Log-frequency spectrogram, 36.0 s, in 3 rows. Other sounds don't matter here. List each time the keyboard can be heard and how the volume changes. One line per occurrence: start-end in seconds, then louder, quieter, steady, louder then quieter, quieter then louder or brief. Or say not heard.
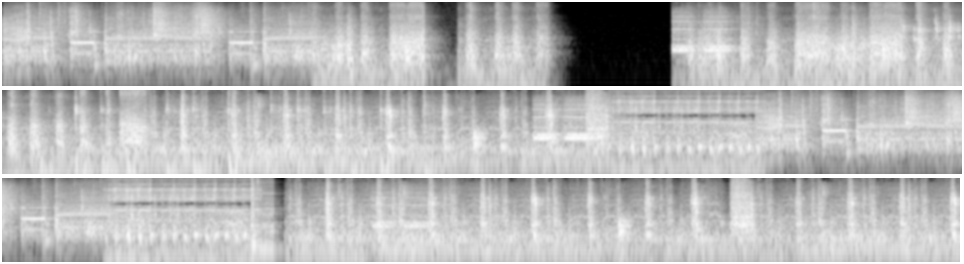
11.1-17.6 steady.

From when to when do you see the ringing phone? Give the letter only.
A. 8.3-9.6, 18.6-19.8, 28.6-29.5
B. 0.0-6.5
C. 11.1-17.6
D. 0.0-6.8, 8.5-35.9
A.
